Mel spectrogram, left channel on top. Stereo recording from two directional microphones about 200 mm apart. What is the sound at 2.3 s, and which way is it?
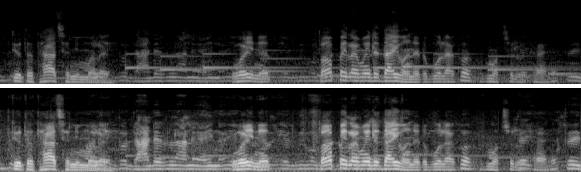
A man's voice, 20° left (ahead or behind).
